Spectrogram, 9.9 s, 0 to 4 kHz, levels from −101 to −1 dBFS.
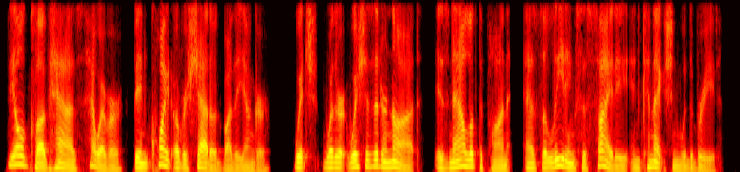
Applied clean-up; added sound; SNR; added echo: none; none; none; none.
